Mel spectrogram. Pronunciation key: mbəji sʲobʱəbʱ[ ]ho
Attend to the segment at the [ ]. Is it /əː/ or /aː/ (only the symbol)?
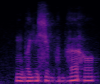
əː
